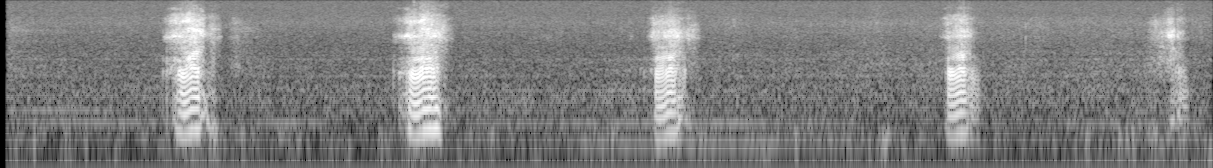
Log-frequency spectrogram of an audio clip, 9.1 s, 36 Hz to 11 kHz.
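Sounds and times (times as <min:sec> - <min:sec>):
turtle voice: 0:01.2 - 0:01.7, 0:02.9 - 0:03.4, 0:04.8 - 0:05.3, 0:07.0 - 0:07.4, 0:08.6 - 0:09.0.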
